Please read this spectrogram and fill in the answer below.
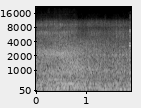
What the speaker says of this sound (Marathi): इतका फास्ट गाड्या तर गेले.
